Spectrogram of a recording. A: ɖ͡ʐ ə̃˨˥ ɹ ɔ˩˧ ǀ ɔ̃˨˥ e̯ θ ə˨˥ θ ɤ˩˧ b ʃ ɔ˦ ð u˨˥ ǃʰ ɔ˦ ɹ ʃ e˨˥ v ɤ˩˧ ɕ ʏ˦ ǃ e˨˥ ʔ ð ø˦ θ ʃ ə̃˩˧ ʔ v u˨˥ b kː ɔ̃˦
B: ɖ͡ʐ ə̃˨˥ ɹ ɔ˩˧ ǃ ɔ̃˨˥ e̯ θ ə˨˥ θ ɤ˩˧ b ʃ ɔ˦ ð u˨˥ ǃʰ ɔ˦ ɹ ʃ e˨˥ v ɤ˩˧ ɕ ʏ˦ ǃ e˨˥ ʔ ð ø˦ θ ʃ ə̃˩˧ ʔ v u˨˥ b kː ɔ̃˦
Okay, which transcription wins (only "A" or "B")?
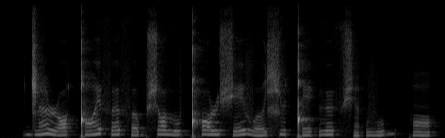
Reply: B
